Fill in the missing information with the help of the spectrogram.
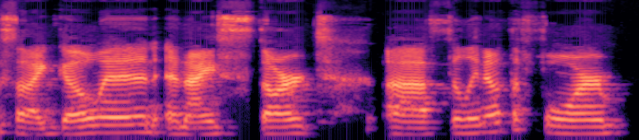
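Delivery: ordinary talk, nothing marked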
